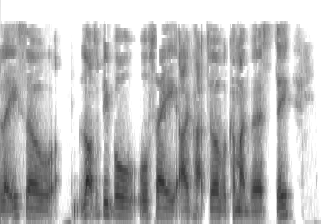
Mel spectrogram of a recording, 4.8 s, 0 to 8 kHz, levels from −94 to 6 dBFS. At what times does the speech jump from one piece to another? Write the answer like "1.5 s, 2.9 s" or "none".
1.0 s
